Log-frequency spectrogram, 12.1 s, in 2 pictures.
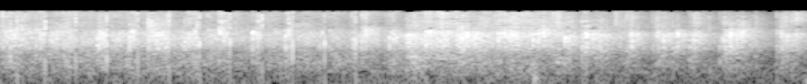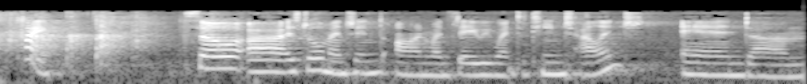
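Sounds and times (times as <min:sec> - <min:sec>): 
audience applause: 0:00.0 - 0:07.3
speech: 0:07.6 - 0:12.0.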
